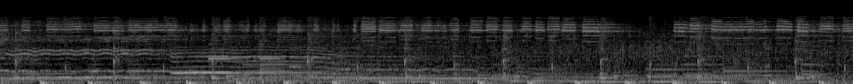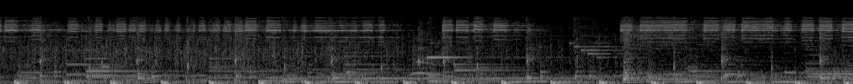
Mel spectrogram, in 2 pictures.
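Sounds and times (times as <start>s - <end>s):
drums with bright cymbals: 0.0s - 17.0s
jazz band playing: 0.0s - 17.0s.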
